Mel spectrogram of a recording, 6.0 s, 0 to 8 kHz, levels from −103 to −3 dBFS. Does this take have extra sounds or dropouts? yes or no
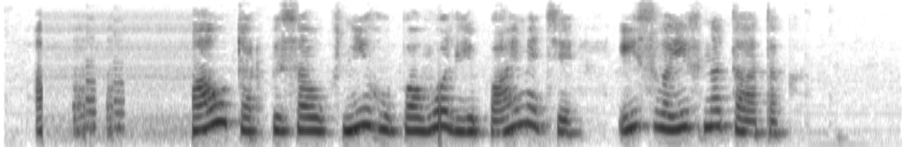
yes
